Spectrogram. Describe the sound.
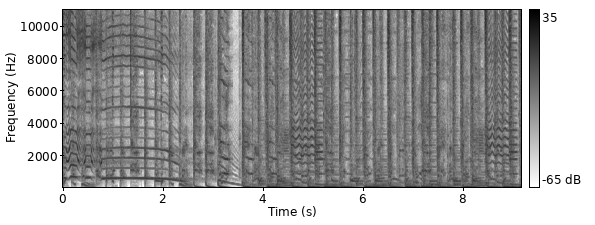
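Rooster crowing opens a Hindi film song, with a few drawn-out, wavering calls. A heavy, steady drum beat and music then take over and run to the end.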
